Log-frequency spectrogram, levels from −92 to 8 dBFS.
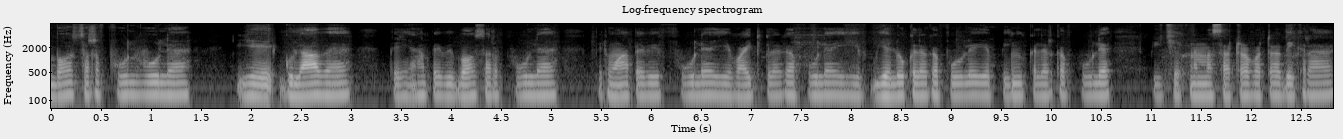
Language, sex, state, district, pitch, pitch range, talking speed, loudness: Hindi, male, Bihar, Supaul, 130 Hz, 125-130 Hz, 200 wpm, -33 LUFS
